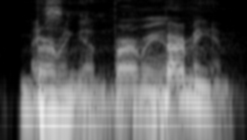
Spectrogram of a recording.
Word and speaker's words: Birmingham: Birmingham.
